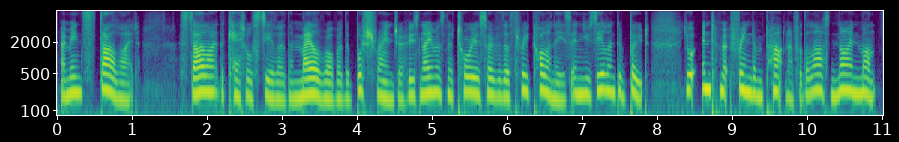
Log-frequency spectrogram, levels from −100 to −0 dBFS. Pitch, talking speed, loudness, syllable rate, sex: 205 Hz, 185 wpm, -17 LUFS, 5.4 syllables/s, female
